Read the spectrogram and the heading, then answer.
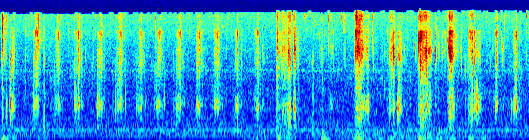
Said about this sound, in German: Das ist ein Kaninchen, das eine Wassermelone isst. Also ich find's ein super Geräusch, ganz ehrlich.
